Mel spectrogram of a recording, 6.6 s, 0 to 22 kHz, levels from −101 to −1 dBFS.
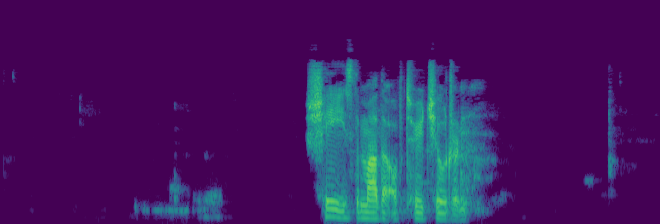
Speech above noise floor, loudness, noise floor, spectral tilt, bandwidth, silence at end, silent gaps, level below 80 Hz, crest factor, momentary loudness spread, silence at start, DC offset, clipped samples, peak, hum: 38 dB; -26 LUFS; -65 dBFS; -2.5 dB/octave; 7.8 kHz; 1.8 s; none; -72 dBFS; 26 dB; 11 LU; 3.05 s; under 0.1%; under 0.1%; -8 dBFS; none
